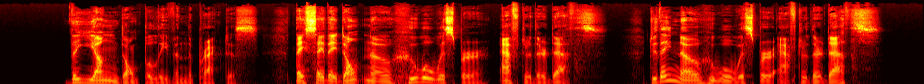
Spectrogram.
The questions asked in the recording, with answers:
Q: Do they know who will whisper after their deaths?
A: No, they don't know who will whisper after their deaths.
